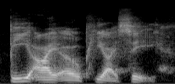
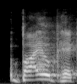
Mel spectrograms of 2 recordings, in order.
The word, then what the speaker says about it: biopic: I've pronounced this as biopic. Like, you do not. Like about bio. You do not. Honest to God, I don't have to tell you. I do. So you've always pronounced that biopic? That doesn't make sense. Not like biopic, like it's some kind of myopia.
